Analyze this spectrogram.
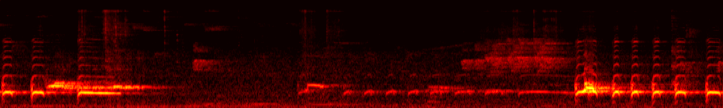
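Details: Bangkok-type zebra dove singing steadily, its song meant to draw other birds into singing. Rippling coos open the phrase, softer repeated notes follow, then a rapid burst of bright, evenly pitched coos.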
